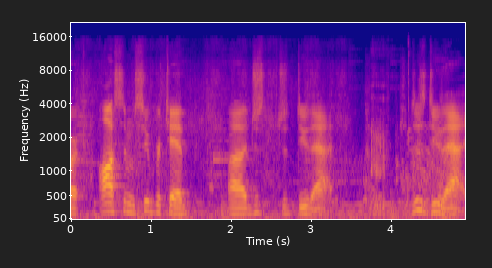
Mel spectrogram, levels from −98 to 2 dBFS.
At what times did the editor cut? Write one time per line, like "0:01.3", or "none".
none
